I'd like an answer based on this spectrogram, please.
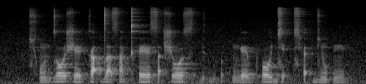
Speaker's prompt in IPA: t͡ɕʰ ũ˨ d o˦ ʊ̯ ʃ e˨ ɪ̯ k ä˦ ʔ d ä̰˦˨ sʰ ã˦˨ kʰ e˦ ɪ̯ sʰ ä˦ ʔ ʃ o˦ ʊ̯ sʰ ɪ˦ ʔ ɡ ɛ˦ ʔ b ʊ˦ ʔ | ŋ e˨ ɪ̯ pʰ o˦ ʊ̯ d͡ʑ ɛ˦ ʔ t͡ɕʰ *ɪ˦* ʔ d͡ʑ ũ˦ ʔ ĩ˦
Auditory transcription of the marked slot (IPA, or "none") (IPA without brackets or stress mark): ɛ˦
